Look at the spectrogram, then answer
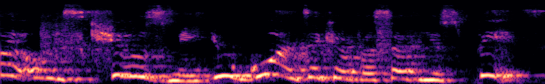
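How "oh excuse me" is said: polite excuse. Retold or imitated. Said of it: "you say".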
